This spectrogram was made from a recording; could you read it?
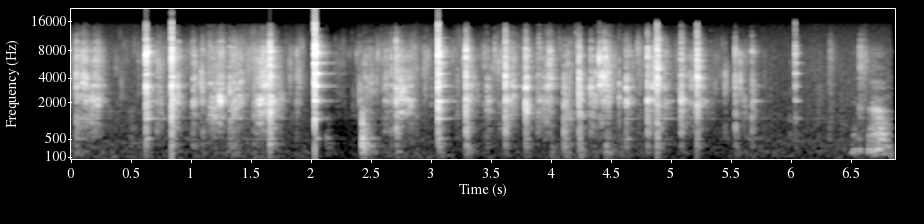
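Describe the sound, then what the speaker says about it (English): Seasoned fish taco filling with cod, salt, onion powder and chili pepper being stirred in a pan: a rapid series of sharp utensil scrapes and clinks over a soft sizzle, close and fairly loud, with no talking. "I'm going to give that a stir."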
